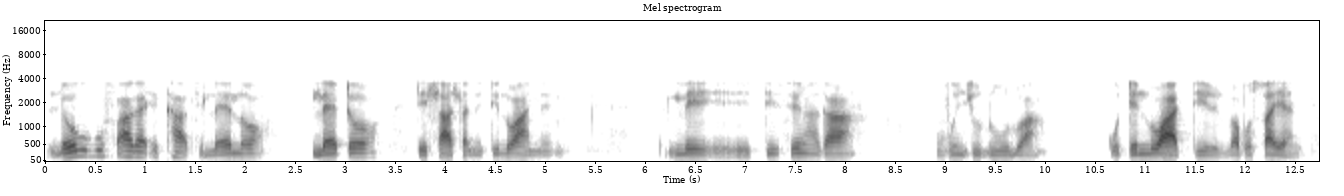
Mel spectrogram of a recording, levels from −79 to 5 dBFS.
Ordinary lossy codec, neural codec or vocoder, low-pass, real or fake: none; codec, 16 kHz, 8 kbps, FunCodec, trained on LibriTTS, 25 frames a second; 3.6 kHz; fake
